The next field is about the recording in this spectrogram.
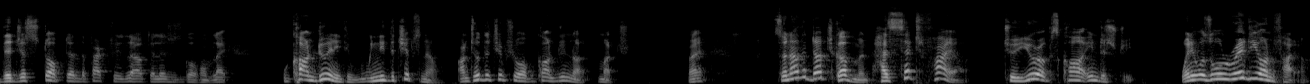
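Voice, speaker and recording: A man hosting a casual political commentary, animated and joking with sarcastic asides. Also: a little high, breathy edge. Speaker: host.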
